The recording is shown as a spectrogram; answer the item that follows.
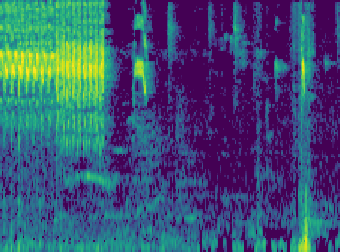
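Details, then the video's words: A sunbird, locally called sogok ontong, singing actively as a tutor recording for other birds: a loud, fast, buzzy high trill lasting over a second, then scattered thin chips and a low knock. "SOGOK ONTONG GACOR bagus untuk masteran"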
